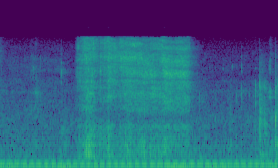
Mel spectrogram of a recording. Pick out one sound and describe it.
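A young man slurps noodles loudly, close by.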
